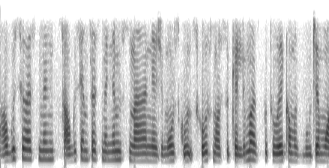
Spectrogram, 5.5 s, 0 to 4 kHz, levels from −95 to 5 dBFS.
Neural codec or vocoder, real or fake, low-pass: none; real; 3.6 kHz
